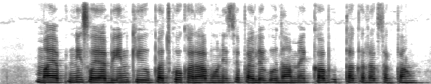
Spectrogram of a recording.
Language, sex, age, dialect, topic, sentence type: Hindi, male, 18-24, Awadhi Bundeli, agriculture, question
